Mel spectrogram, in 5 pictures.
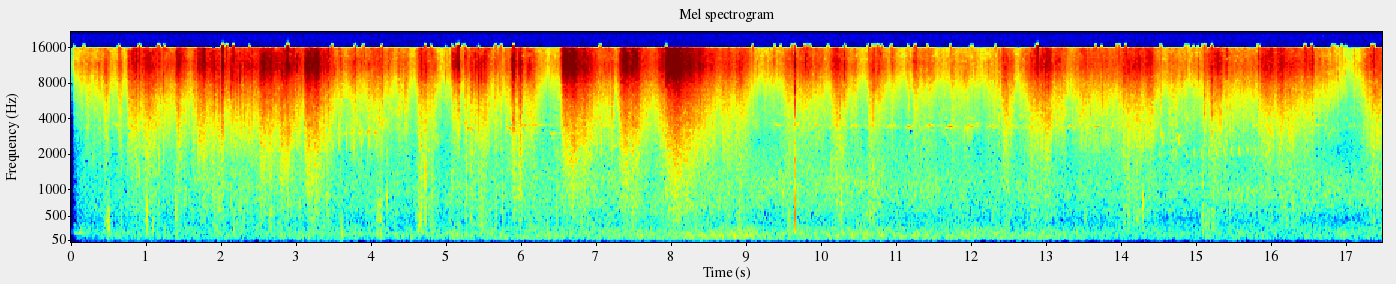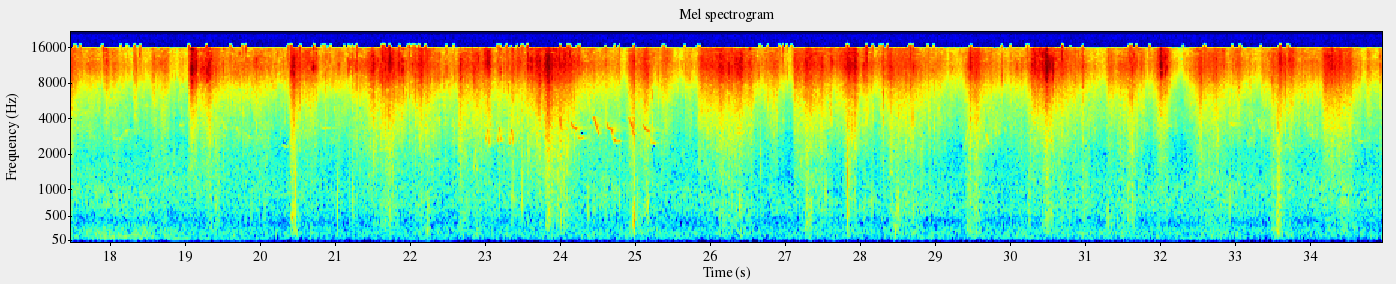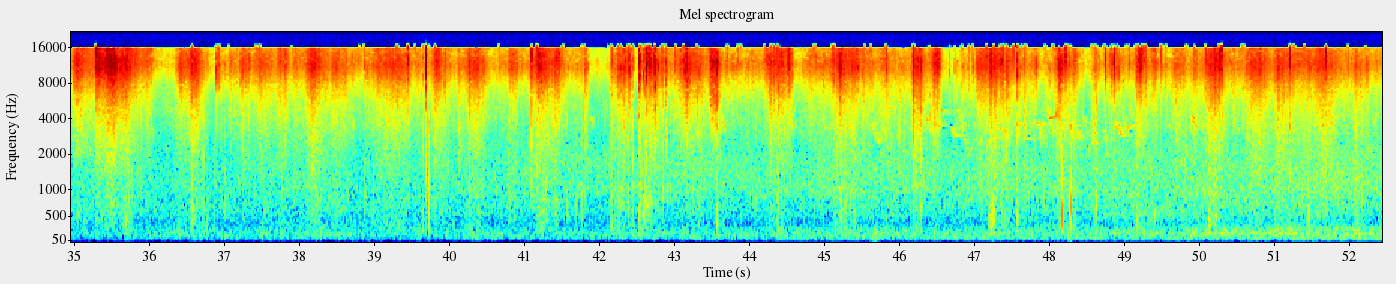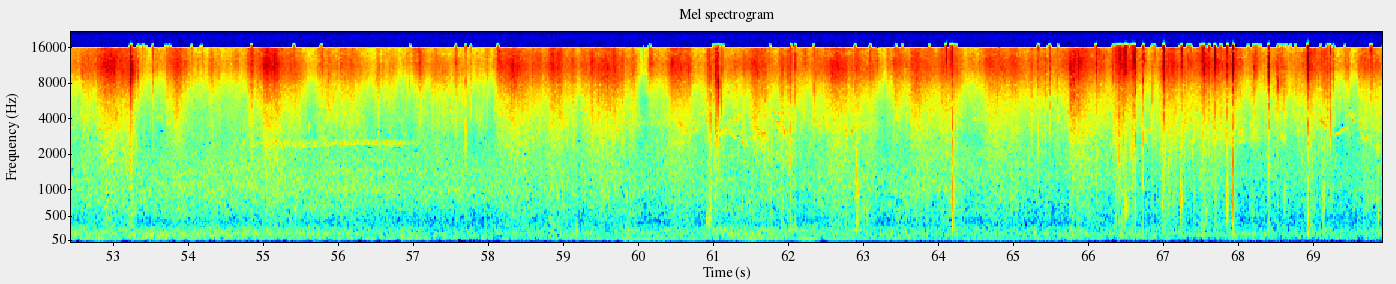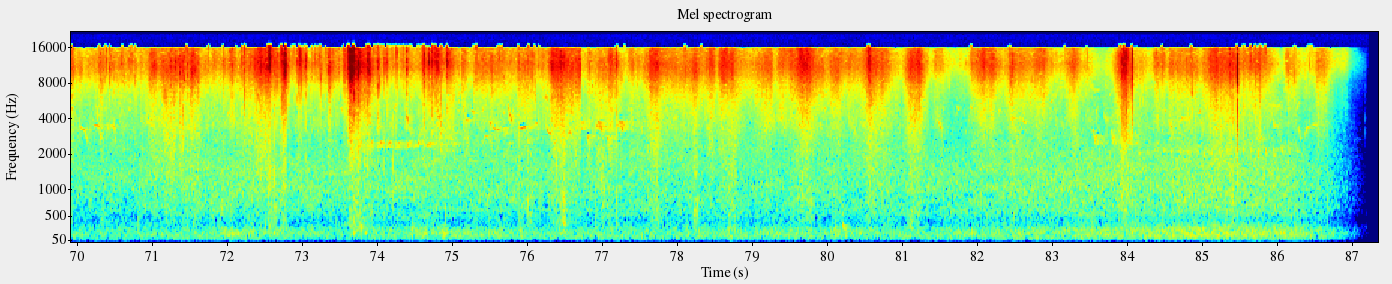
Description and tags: Footsteps on grass 2
Footsteps on grass recorded with Zoom H4
ambient, ambience, recording, soundscape, field, atmophere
